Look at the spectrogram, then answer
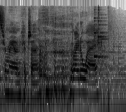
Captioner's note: laughs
